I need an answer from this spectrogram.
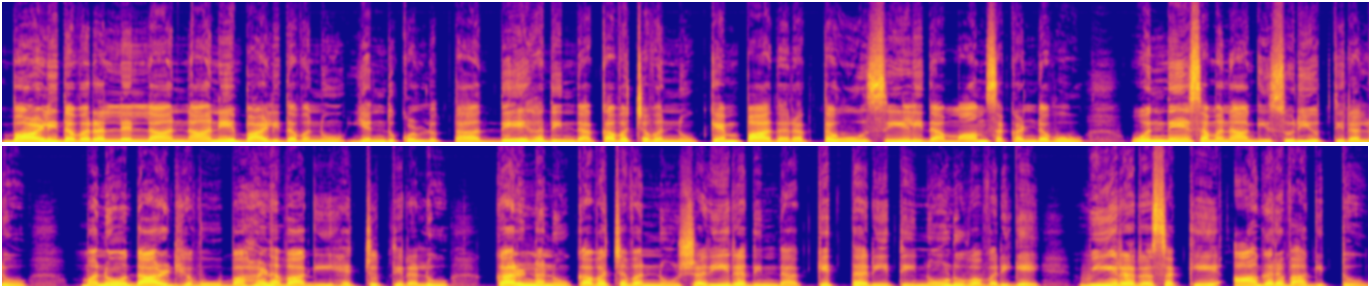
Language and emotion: Kannada, neutral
